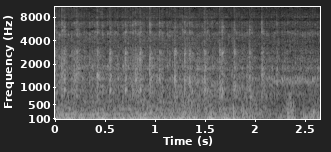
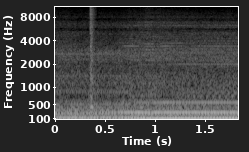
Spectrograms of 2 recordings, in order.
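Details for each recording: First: Construction machine diesel idling, hunting and stumbling with knocky clatter; fuel rail pressure relief valve not sealing, bleeding pressure back into the fuel system through the leak-off, after earlier failed repairs by others. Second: Six-cylinder 140 diesel revving: deep even drone building smoothly, no knocks; healthy, engine light only from unreset PRV count.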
